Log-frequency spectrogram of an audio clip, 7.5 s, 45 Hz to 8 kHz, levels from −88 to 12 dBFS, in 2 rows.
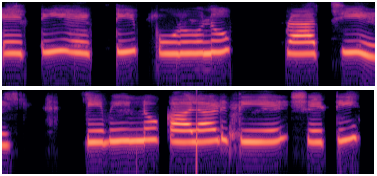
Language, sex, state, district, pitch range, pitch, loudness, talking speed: Bengali, female, West Bengal, Dakshin Dinajpur, 335-370 Hz, 345 Hz, -16 LUFS, 65 wpm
